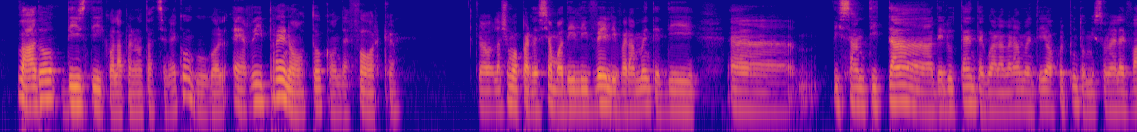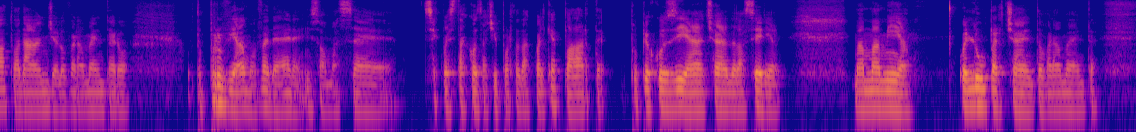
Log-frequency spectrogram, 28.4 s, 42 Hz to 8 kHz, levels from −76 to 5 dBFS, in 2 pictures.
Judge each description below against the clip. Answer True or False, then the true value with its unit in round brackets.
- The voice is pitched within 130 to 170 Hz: False (110 Hz)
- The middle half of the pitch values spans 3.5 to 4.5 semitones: False (2.9 semitones)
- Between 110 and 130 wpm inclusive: True (125 wpm)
